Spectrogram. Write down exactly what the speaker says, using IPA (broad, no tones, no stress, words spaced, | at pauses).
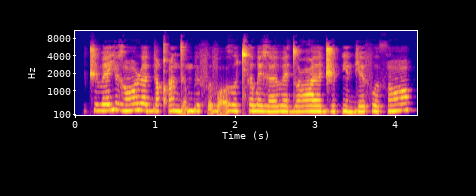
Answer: t͡ʃʏβɛjʏ ɣɔ̃ɹɜ bʲoqʼœ̃ndə̰mbʏ fə̰vɔ̰ɣo cʰəwɛɣɜβɛ doʕɜd͡ʒʏ pʲœ̃bʲœfo θɔ̃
